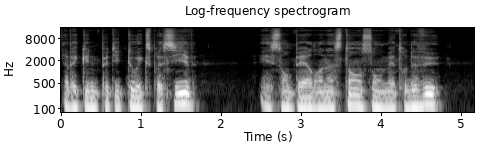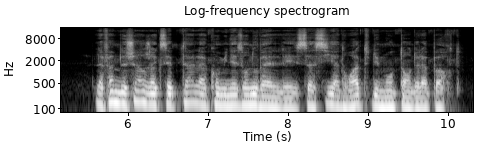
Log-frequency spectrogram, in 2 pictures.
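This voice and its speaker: A man reading a novel aloud as narrator in a steady, measured way. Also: on the low side, breathy edge. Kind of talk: audiobook narration.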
